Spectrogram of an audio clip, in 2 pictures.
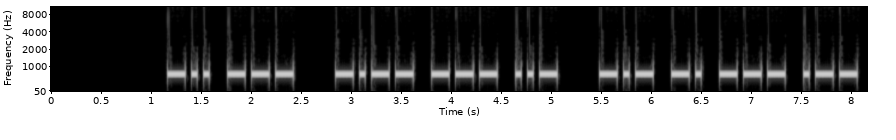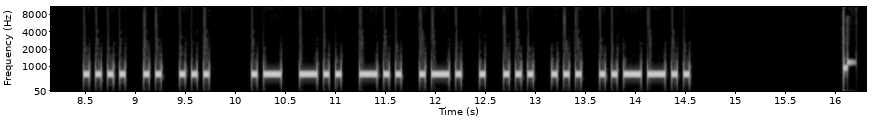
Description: Morse code, heard as a keyed tone, about 20 wpm, 700 Hz. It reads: DO YOU KNOW HIS ADDRESS?
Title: Sentences from Top 1000 Words - Review Part 6 - 20wpm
